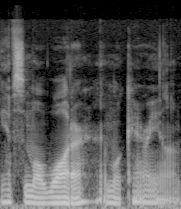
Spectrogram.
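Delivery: put-on American accent. Pausing to drink water before carrying on: american accent. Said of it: "I don't know why I do an American accent".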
